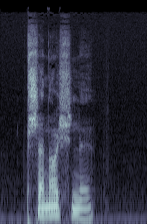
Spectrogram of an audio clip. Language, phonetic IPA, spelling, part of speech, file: Polish, [pʃɛ̃ˈnɔɕnɨ], przenośny, adjective, Pl-przenośny.ogg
